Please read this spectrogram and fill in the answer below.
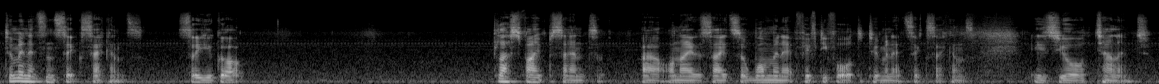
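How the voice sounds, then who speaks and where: A middle-aged man giving an informal instructional screencast as a language teacher, haltingly thinking aloud. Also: low-pitched, steady tone, a bit bright, slight background noise. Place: small room lined with shelves, indoors.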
